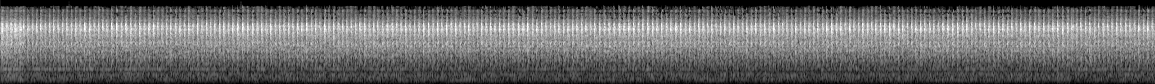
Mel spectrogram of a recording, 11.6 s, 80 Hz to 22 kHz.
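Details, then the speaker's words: Eberspacher B1 gasoline heater for a VW Beetle, bench test without battery charger, voltage dropping from 14 V to about 10 V: quick ticking of the fuel pump with no burner roar; pump runs but no ignition. "Well, so far I don't hear any ignition. That's the fuel pump that's making that puttering noise. Nothing."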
